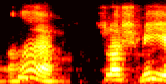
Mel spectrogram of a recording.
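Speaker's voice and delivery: soft, low teasing moan; mock sultry flush me. [name] imitates Jen cooing at toilet flush, soft mock moan. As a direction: purr it like a come-on. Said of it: "you were like".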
